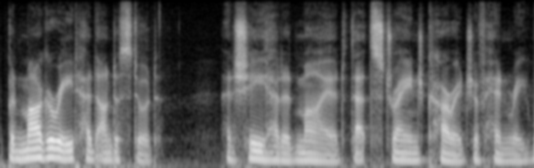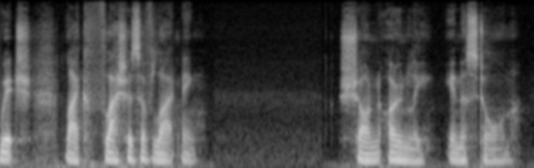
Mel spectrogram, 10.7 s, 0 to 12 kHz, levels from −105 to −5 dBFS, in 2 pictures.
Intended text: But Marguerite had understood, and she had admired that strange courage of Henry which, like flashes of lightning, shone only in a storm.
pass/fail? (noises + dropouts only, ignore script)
pass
